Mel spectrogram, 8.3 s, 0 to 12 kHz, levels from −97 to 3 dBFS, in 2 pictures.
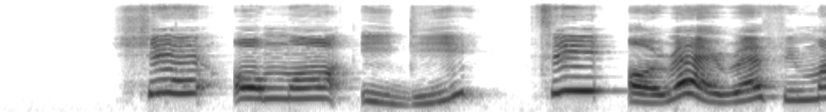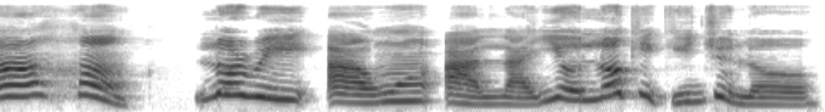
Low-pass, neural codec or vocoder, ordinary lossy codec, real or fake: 9.9 kHz; none; none; real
